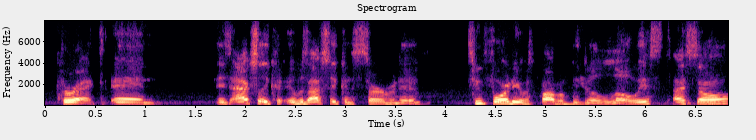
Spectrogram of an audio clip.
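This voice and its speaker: This dark, mellow voice speaks with an American accent at a moderate pace and ordinary pitch variation. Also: man, fairly high pitch for a man. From Texas. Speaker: caller. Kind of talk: casual chat. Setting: in a car.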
